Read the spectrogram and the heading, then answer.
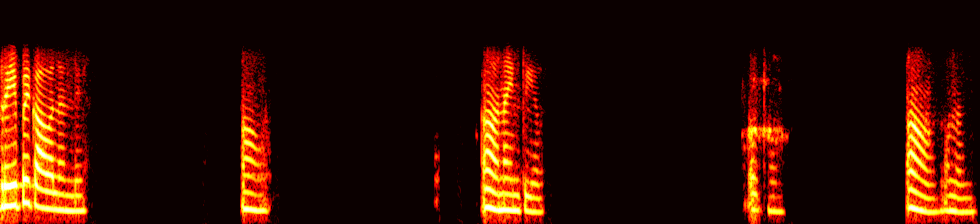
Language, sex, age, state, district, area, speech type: Telugu, female, 18-30, Telangana, Adilabad, urban, conversation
